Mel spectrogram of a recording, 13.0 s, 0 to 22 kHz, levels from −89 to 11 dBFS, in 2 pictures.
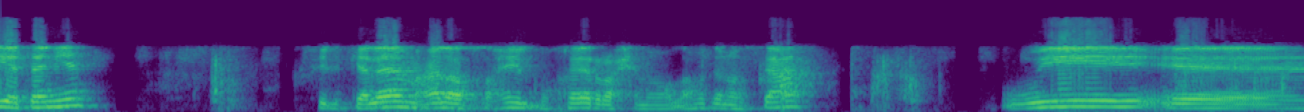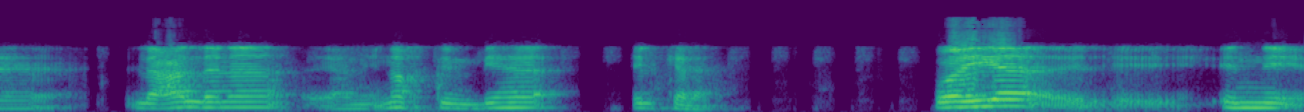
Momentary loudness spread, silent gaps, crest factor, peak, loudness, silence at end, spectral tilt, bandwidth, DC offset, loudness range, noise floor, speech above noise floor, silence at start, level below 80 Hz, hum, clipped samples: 23 LU; none; 18 dB; -2 dBFS; -17 LUFS; 0 s; -4.5 dB/octave; 11.5 kHz; under 0.1%; 5 LU; -59 dBFS; 41 dB; 0 s; -58 dBFS; none; under 0.1%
